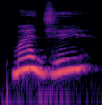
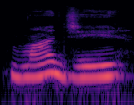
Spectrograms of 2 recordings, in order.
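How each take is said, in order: First: It is said in an excited tone. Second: It is said in an annoyed tone. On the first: It expresses excited surprise. "we used maji in an excited way" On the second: It expresses irritated disbelief. "some angry, annoyed expressions"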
